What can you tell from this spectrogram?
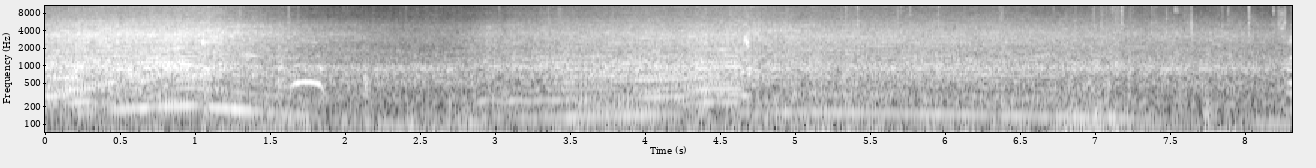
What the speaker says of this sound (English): So did you hear the turbo noise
